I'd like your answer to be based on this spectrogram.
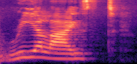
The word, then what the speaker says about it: realized: E esse também é um padrão dessas palavrinhas terminadas em T-I-O-N in English. I realized quickly when I knew I should. Então, realized Cuidado para não pronunciar o E, não é realized, ok? E você quase não ouve o D, porque ela já está indo para o quickly. Uhum.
